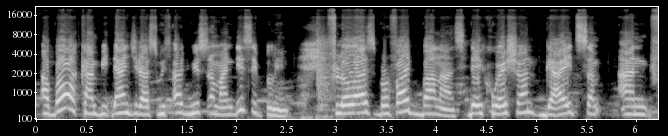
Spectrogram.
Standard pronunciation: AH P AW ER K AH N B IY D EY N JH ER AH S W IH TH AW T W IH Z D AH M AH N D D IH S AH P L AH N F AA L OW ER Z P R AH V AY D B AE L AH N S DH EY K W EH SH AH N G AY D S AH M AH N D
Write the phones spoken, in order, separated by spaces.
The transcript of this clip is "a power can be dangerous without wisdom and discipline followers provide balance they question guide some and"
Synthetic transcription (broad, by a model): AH B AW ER K AH N B IY D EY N JH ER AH S W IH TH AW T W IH S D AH M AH N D D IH S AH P L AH N F L OW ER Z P R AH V AY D B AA L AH N S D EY K W EH SH AH N G AY D S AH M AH N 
